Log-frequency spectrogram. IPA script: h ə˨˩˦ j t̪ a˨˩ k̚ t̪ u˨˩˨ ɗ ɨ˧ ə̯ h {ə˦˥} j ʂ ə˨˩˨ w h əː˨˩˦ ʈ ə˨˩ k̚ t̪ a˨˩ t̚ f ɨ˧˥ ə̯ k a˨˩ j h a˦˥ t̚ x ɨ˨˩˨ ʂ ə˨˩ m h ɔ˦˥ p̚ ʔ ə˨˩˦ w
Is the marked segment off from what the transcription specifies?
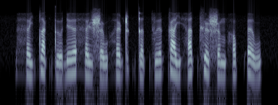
yes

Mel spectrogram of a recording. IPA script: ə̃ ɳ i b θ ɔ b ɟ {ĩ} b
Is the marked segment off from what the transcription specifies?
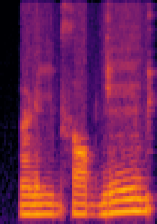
no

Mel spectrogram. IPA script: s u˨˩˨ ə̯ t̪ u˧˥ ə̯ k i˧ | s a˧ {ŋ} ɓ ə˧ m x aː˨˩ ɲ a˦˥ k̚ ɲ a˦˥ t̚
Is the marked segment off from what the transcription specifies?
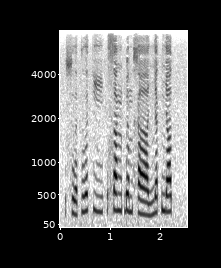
no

